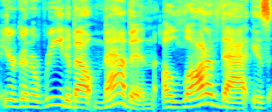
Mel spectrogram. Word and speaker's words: Mabon: the sabbaths so um mabon or mabin we in America here often uh pronounce this mabon but the word is correctly pronounced mabin um is one of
